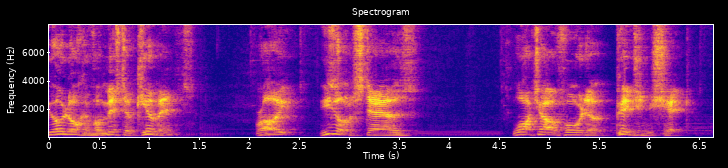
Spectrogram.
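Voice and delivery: loud talk through a mouthful while chewing. The narrator voices a man answering the knock, talking with mouth full. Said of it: "with his mouth full of rations".

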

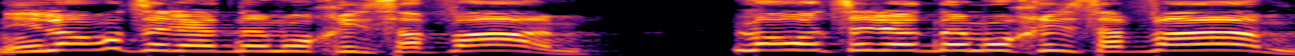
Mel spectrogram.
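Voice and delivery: increasingly worked-up angry voice. Playing a character who starts losing their temper: getting worked up, angry. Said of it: "אני מתחיל להתעצבן!".

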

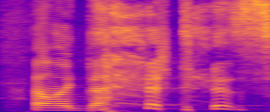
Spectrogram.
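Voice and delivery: high, loud, laughing in disbelief.

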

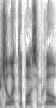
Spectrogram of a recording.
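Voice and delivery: fake broken English speech. Retelling a gold seller's chat message: imitating bad broken English. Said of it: "it's all really bad broken English".

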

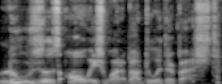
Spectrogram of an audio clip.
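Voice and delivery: very low, soft, stretched-out swooping drawl. Show how he drags out the word "losers", in a drawn-out Sean Connery impression. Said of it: "He's like".

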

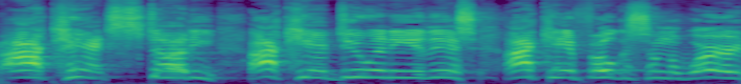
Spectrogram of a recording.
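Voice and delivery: mock fed-up, loud, furious outburst with words dragged out. Retelling someone blowing up while trying to study: imitating an angry outburst. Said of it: "till finally he just blows up".

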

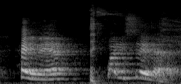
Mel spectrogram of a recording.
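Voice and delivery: loud shout. Retelling a roast, quoting someone heard in the background: imitating a loud shout. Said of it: "he said it so loud".

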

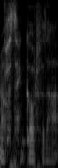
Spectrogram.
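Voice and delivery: whispered, tearful, relieved joy. Retelling hearing their baby is okay, speaker acts out their reaction: retelling tearful joy. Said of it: "we well up and we're Crying, kind of tears of joy".

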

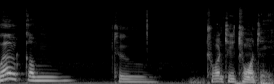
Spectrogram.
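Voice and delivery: voice dropped low. Opening a bit with an impression of Barbara Walters introducing a show. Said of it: "the original, like, Barbara Walters, like, intro".

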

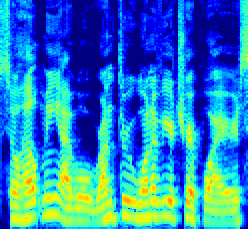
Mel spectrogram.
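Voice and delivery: ordinary talk

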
